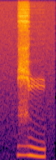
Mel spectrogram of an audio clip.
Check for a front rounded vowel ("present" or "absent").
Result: present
